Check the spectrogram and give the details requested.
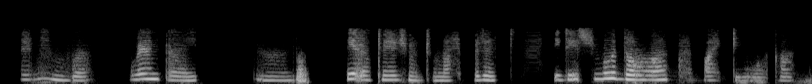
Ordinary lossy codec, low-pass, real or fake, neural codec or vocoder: none; 5.4 kHz; fake; codec, 44.1 kHz, 0.9 kbps, DAC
